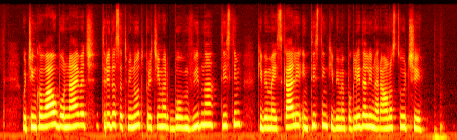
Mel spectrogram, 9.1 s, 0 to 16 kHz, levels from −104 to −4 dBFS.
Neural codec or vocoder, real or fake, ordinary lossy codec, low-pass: autoencoder, 48 kHz, 128 numbers a frame, DAC-VAE, trained on Japanese speech; fake; none; 14.4 kHz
